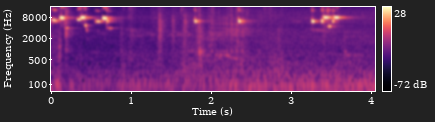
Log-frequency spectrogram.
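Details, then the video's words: Five-month-old Cuban grassquit hatched in 2022, kept bird with a loud clear whistling song in Australian style; a few quick high whistled notes at the start, then scattered single thin whistles and a short closing phrase. "Tomeguin del Pinar de 5 meses."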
